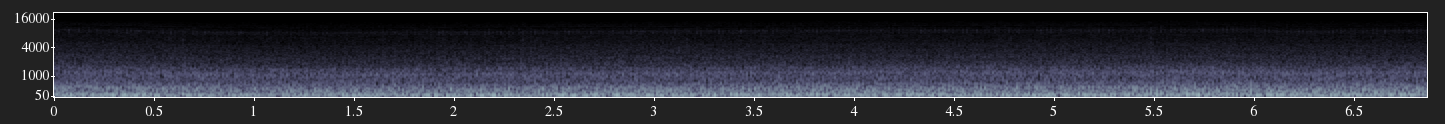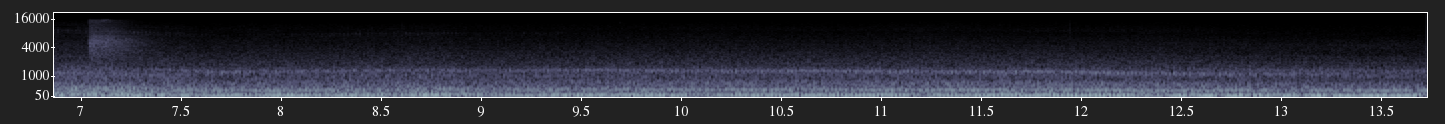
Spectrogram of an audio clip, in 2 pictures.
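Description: A diesel articulated city bus engine drones as the bus drives along a street.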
